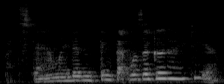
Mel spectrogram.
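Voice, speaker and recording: A woman reading a storybook aloud to young children in an expressive way, with little interjections and questions to her listeners. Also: mid-range voice, fairly quick. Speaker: children's read-aloud host. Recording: roomy, echoing sound.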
